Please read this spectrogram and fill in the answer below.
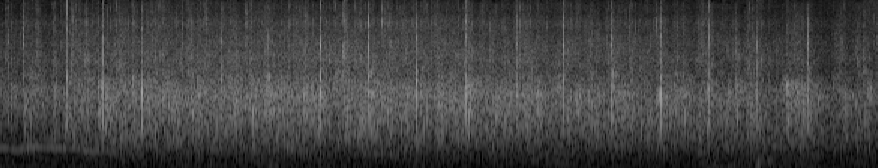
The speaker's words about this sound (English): All right, how about one more round of applause for that middle school?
